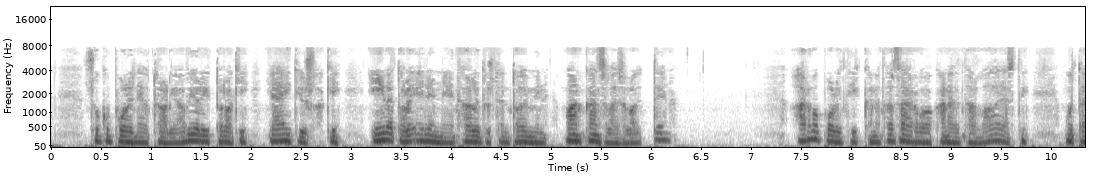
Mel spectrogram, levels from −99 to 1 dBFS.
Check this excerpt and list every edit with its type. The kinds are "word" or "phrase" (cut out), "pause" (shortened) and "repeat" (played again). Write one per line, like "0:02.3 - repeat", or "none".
none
